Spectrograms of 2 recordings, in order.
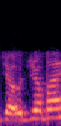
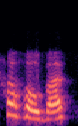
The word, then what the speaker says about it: jojoba: it makes their skin feel they call it jojoba can you see I need some of the jojoba but it's pronounced jojoba and you have this jojoba serum it's not an oil I know it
